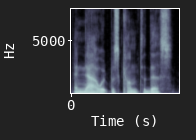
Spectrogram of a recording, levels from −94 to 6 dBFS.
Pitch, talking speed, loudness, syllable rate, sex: 95 Hz, 260 wpm, -18 LUFS, 4.8 syllables/s, male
